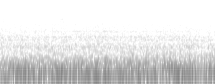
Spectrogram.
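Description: Steady low hum of ramen-shop room noise, such as kitchen ventilation, with no distinct events standing out.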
